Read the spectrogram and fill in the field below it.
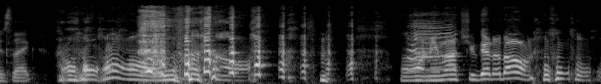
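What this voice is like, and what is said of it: Comic French-accented character voice. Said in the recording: “do a French horny accent? French alligator is my favorite character you've ever done ... horny French alligator ... whatever you did was perfect”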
